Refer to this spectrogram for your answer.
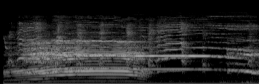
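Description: A farmyard chorus of a hen, a rooster and a spotted cow answering: a long, loud cow moo blends with clucking hen and rooster calls, the moo dropping away halfway while the fowl sounds carry on briefly.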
